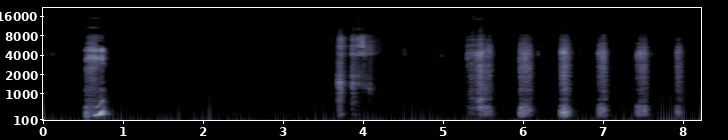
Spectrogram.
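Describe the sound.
Crunchy takuan, pickled daikon radish topped with bonito flakes, is bitten and chewed: a few scattered crisp crunches, then a quick, steady run of short crunching bites toward the end, all crisp and clear over a faint low hum.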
